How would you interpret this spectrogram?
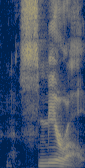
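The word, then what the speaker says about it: Cmiral: I don't know if it's or smiro is how it's pronounced but it's spelled in a really weird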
